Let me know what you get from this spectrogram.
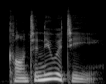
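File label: "continuity", 英単語 発音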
